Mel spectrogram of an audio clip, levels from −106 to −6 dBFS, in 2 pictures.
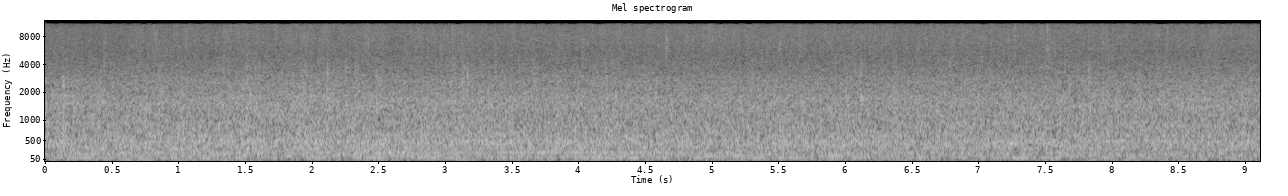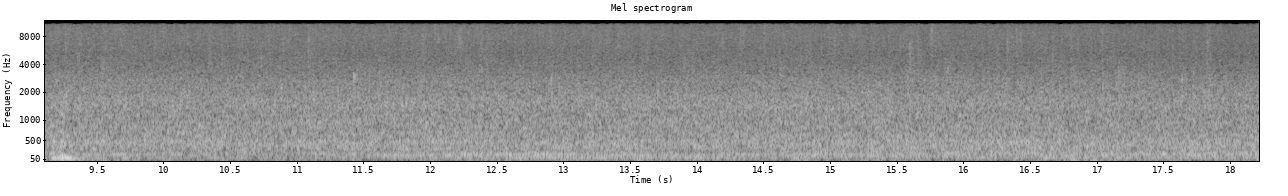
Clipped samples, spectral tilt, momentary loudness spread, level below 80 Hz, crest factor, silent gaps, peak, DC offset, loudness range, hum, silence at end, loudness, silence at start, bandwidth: under 0.1%; -3 dB/octave; 1 LU; -50 dBFS; 16 dB; none; -14 dBFS; under 0.1%; 1 LU; none; 0 s; -31 LUFS; 0 s; 11.5 kHz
